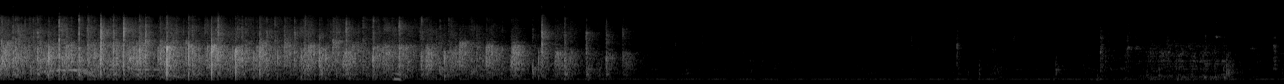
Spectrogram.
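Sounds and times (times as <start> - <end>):
audience applause welcoming two speakers at a Skylight event: 0.0 - 6.4.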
